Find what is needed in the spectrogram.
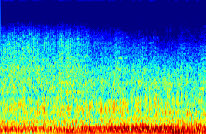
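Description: Motor engines droning steadily under a rushing noise, with a low hum throughout.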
